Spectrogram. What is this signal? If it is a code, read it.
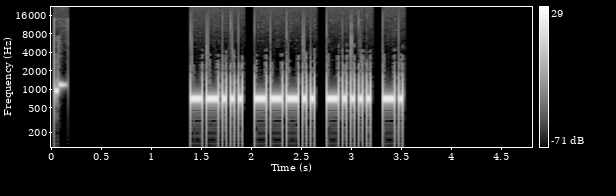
Morse code, heard as a keyed tone, about 30 wpm, 700 Hz. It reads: 786N
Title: Common Cut Numbers - 4-Digit 30wpm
